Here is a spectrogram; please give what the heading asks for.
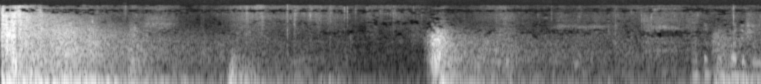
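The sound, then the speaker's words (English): Artillery fire in a war zone around the city trenches of Bakhmut: a few deep, rumbling booms with long decaying tails over a continuous low rumble, the sharpest blast falling near the middle. “the endless barrage of artillery like these men have”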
